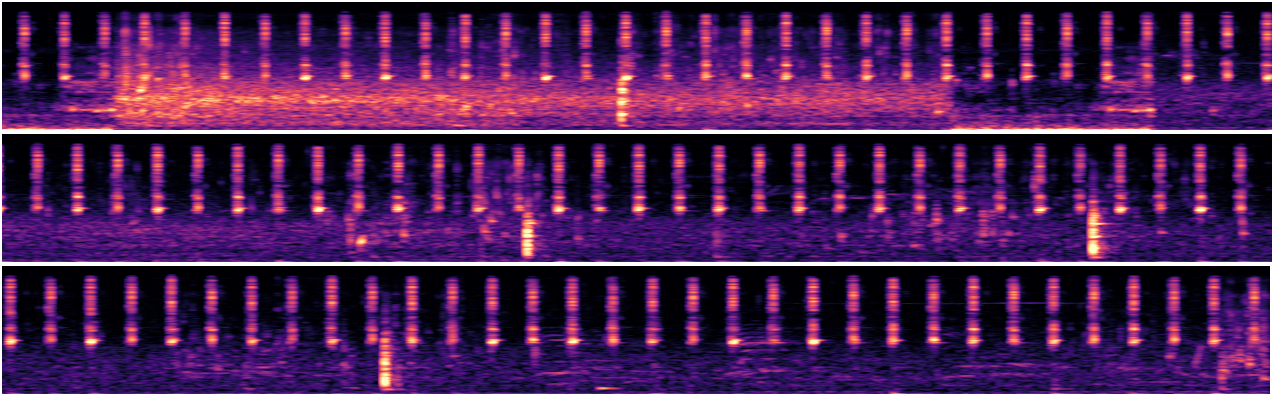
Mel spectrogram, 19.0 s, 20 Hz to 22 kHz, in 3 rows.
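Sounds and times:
clock ticking: 0:00.0 - 0:19.0.

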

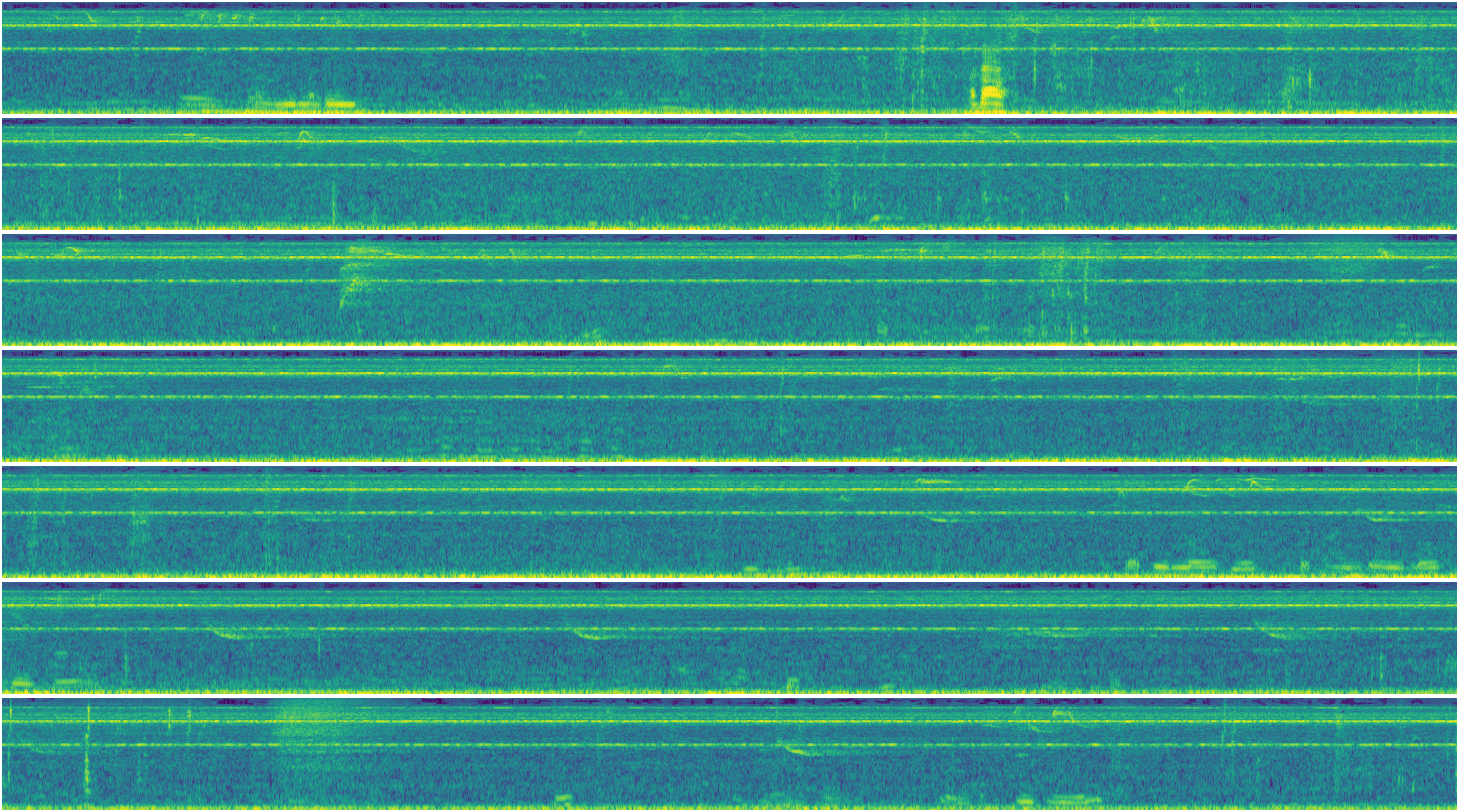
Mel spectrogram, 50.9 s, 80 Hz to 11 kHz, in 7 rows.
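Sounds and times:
insects droning: 0:00.0 - 0:50.9.

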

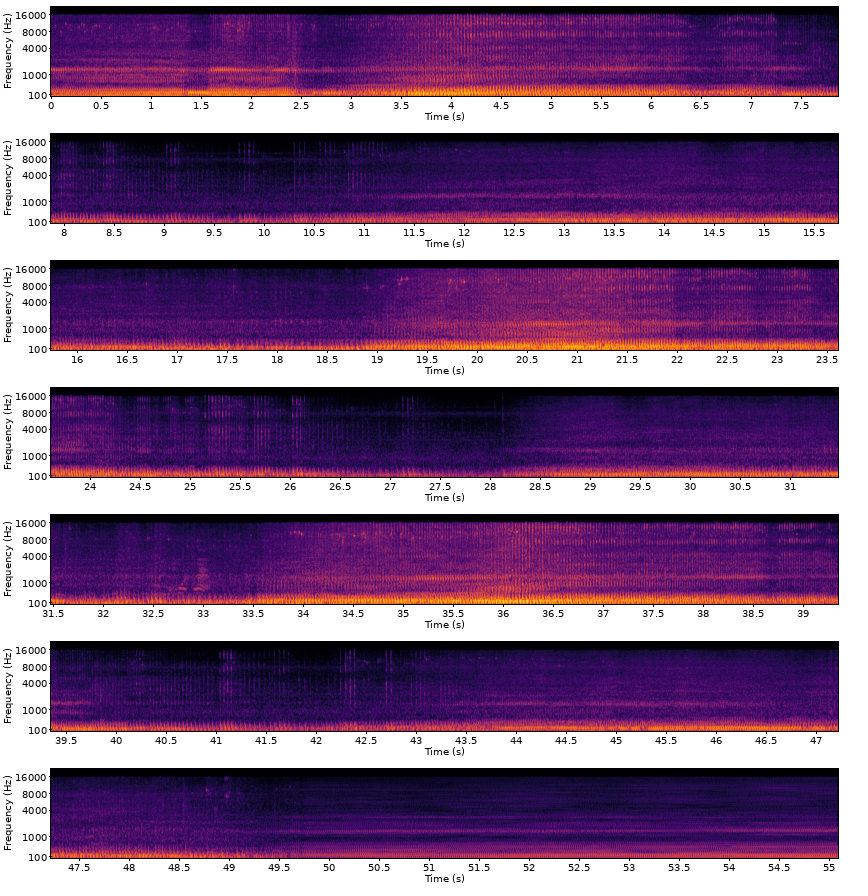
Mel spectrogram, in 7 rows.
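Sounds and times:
dirt bike engines revving: 0:00.0 - 0:55.0.

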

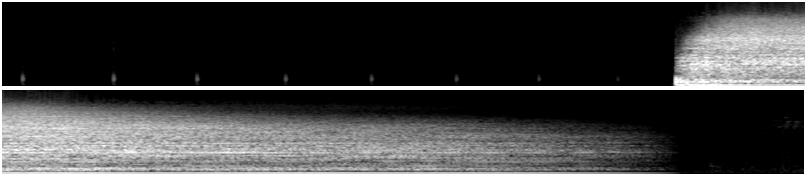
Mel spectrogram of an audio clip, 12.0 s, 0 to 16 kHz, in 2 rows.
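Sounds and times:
deep low rumble: 0:05.1 - 0:11.1
loud gong-like hit: 0:05.1 - 0:11.1.

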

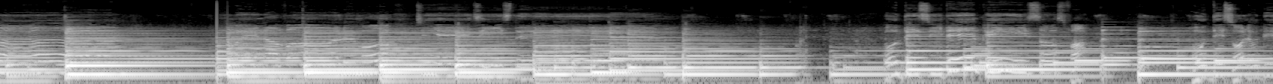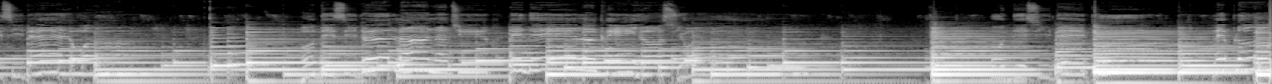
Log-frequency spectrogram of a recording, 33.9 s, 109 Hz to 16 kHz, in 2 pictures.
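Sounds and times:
keyboard piano chords: 0:00.0 - 0:33.9.

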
